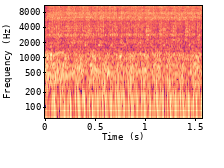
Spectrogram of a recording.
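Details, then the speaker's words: 1973 Belarus crawler tractor, 47 years old, cranked with fuel off during spark check: fast, steady cranking churn that never fires; no spark. "No. We've got no spark. Okay. Alright, turn everything off."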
